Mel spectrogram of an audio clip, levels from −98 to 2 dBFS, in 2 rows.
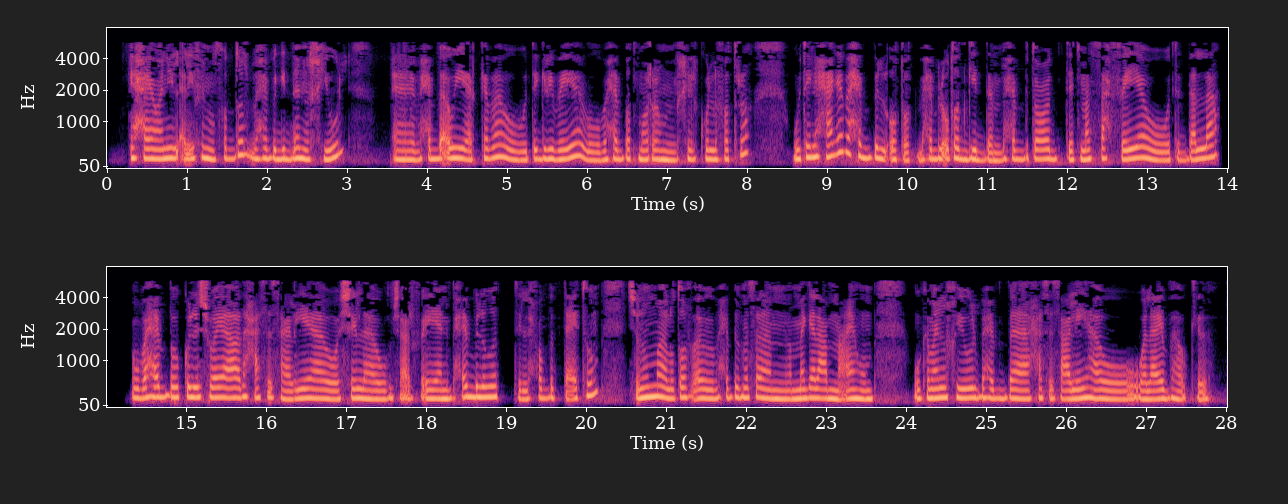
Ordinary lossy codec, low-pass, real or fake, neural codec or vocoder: MP3, 24 kbps; 7.2 kHz; real; none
